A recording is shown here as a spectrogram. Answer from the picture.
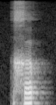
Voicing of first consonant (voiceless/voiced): voiceless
